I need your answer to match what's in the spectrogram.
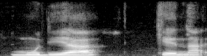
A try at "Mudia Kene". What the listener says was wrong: Mudia Kene. Exato, mas na pronúncia sai aquele último A do Kena. Pronto, vai engolir o E, tá vendo?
